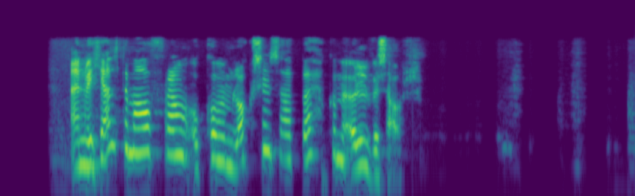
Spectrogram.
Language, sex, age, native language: Icelandic, female, 30-39, Icelandic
